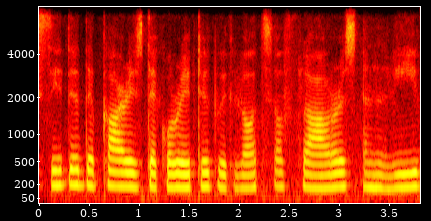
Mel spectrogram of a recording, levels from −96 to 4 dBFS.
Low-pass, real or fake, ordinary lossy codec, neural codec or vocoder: 7.2 kHz; fake; Opus, 24 kbps; codec, 16 kHz in and 24 kHz out, 0.6 kbps, FocalCodec, streaming, 2048 codes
